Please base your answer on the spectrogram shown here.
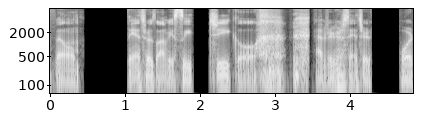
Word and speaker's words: Jekyll: The answer was obviously Jekyll, after Chris answered, or Jekyll as it turns out.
